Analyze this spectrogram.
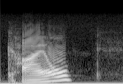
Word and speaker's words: Keil: But just to give you an overview, but it's this, I've heard it pronounced Keil, is what I've heard it be pronounced, but this one I'm looking at, this is one that you can get.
